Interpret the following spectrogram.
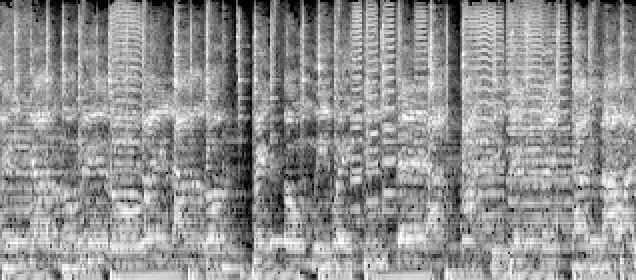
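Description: Cuban timba (salsa) band recording playing an instrumental passage with a driving, rhythmic beat and heavy bass; no singing.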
